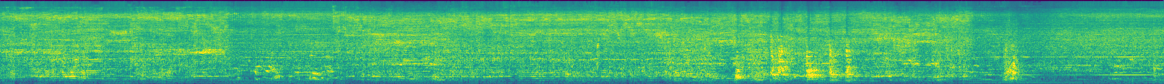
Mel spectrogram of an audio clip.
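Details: Continuous high grinding buzz with rhythmic scraping strokes and background music: a motorized float rasps the teeth of a horse during a veterinary equine dental exam.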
